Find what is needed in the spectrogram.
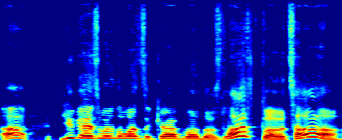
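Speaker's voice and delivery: high, bouncy clown host; hammed-up cheerful clown voice; jolly clown. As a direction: gush over them like a delighted clown.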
